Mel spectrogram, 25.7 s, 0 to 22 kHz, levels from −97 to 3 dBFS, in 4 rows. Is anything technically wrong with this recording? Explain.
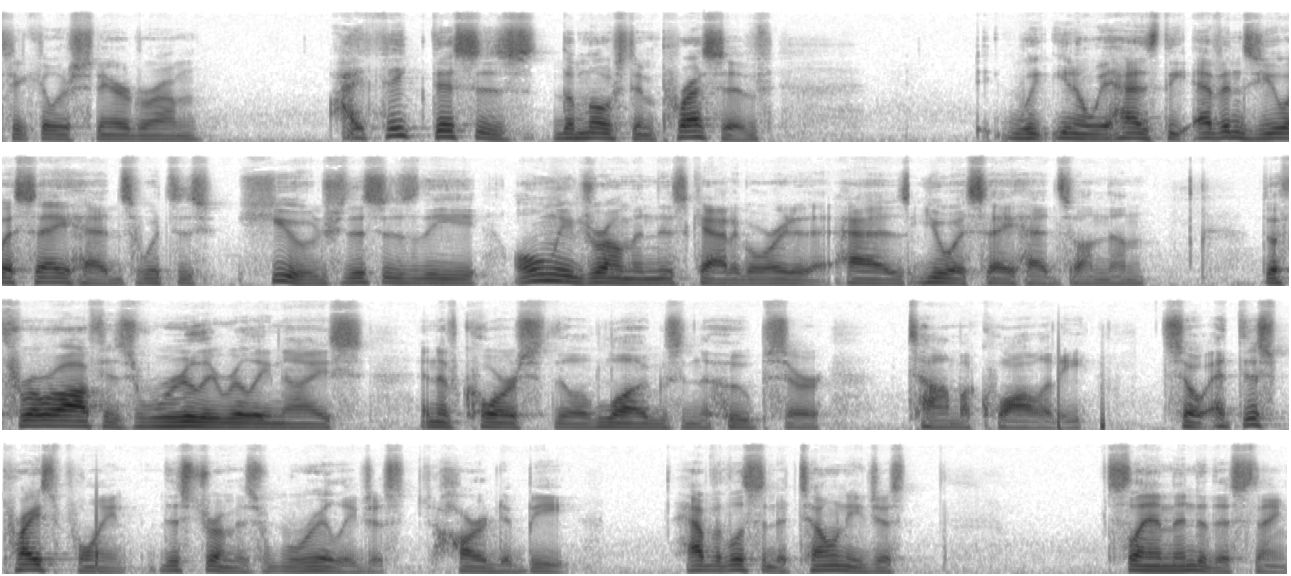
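Yes, there are two loud pops. A double pop falls between 18.15 and 18.40 s, peaking around 10 dB above the sound. A single, stronger one falls at 19.78 to 19.80 s, around 15 dB above. Each is likely a sudden voltage pulse, such as a plug, switch or static discharge, shaped by the circuits downstream. They are heard as sharp thumps over audio that continues beneath. On a waveform they show as tall narrow spikes, and on a spectrogram as thin vertical broadband lines.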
